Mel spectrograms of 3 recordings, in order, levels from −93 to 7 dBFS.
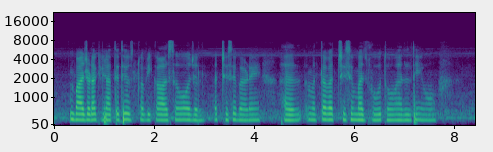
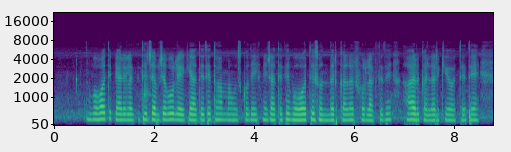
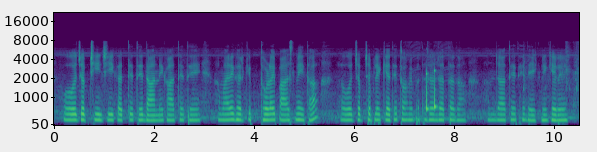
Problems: constant background noise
